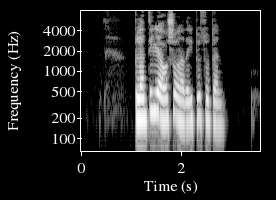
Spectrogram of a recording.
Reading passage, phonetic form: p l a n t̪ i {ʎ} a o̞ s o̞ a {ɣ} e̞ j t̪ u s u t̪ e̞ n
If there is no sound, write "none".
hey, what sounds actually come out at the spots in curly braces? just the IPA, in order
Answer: ʎ, ð

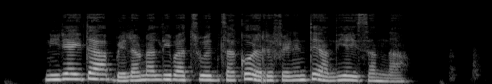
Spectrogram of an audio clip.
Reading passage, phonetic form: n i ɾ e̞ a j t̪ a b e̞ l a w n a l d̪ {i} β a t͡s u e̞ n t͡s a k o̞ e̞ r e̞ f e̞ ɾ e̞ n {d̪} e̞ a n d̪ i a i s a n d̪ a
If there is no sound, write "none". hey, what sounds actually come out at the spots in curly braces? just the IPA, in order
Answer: i, t̪

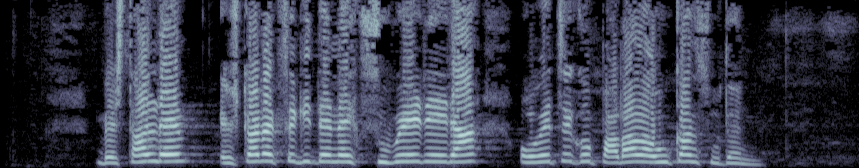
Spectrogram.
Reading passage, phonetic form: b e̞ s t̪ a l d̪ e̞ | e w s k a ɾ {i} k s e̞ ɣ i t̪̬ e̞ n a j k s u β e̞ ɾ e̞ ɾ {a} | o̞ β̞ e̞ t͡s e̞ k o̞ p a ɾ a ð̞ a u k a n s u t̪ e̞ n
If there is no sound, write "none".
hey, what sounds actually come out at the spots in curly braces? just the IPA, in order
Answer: a, a

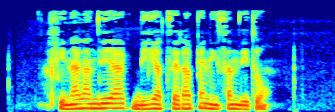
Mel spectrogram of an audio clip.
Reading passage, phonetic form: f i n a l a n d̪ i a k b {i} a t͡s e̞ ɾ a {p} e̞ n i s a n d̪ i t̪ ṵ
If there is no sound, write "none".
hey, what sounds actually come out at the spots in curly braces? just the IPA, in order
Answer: i, p

